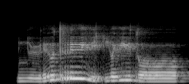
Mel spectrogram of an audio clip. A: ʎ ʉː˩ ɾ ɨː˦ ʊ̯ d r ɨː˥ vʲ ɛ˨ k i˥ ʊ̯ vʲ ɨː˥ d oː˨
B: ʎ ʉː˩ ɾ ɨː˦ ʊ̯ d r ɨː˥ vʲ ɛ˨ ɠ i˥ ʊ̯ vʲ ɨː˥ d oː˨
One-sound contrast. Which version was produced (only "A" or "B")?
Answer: A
